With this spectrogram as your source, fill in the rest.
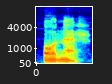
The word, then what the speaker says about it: honour: अब चलते हैं हम एच अल्फ़ाबेट की ओर जिसमें एच साइलेंट रहता है। HONOUR ऑनर, ऑनर मतलब सम्मान।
